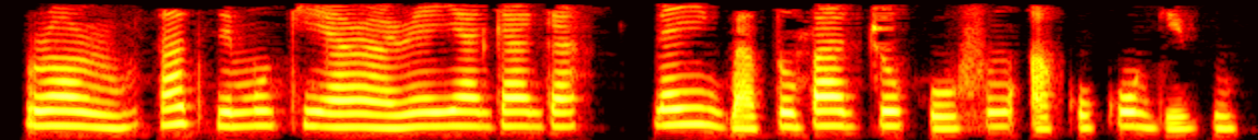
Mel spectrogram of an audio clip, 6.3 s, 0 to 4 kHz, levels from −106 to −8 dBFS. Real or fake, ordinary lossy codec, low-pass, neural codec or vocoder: real; MP3, 24 kbps; 3.6 kHz; none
